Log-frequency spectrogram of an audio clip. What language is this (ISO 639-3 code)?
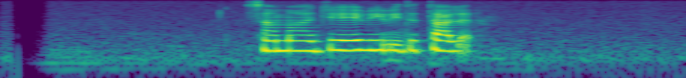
sin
